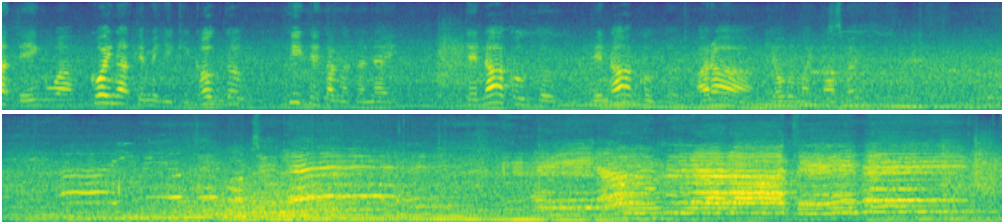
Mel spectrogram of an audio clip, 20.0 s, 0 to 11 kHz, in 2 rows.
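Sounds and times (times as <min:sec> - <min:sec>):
low traffic hum: 0:00.0 - 0:20.0
group of voices singing: 0:10.3 - 0:20.0.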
